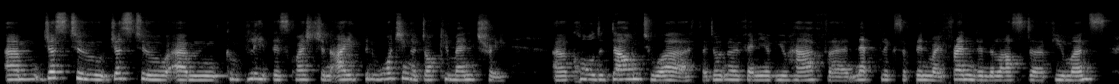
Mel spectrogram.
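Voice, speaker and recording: A woman's voice: medium pitch, fairly even intonation, normal speed. A woman speaking on a video call panel in a hesitant way, with many fillers. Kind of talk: panel discussion.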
